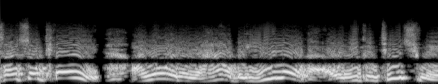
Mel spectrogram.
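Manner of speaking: high-pitched, eager reassurance; eager husband. Retold or imitated. Husband eagerly reassures wife in retold sitcom.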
